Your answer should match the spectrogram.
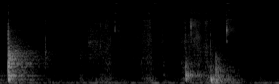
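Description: A sharp knife slices cabbage into fine strips on a board, making a few faint, crisp crunching cuts at irregular intervals with quiet pauses between them.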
